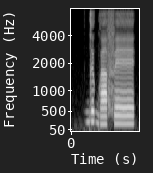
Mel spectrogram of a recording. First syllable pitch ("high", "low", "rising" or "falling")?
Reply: high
